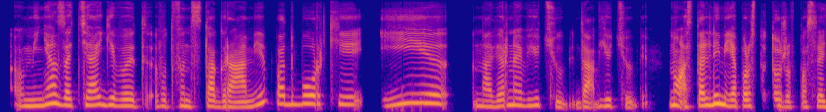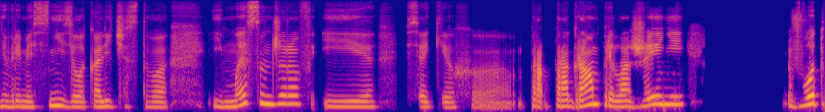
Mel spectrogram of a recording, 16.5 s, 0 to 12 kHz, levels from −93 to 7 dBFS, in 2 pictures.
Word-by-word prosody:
Э, - - -7
меня 195 +8 +3
затягивает 210 -4 -1
вот 180 -2 -8
в - - -8
"Инстаграме" 170 - 0
подборки 250 -2 -1 0.2
и, 265 +6 +1 0.3
наверное, 185 +4 -1
в 190 - -7
"Ютубе". 195 -6 -5
Да, 160 - -2
в - - -12
"Ютубе". 195 +7 -7 0.2
Ну, 210 0 +3
остальными 210 +8 +5
я 185 - +2
просто 185 +1 -2
тоже 190 -5 -3
в - - -26
последнее 165 +2 -3
время 165 -1 -1
снизила 165 -2 0
количество 160 -2 -3 0.4
и 170 -3 -5
мессенджеров, 250 - +3
и 165 0 -3 0.3
всяких, 155 -1 -7
э, 75 0 -10 0.2
про - - +2
программ, 180 +7 +4
приложений. 220 +6 +3 1.0
Вот 210 +8 +7
185 Hz, 120 wpm, -22 LUFS, 165-235 Hz, 1.0 s, Вот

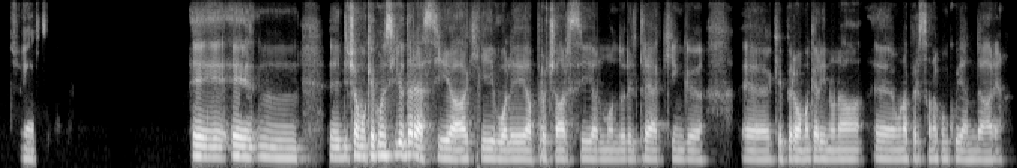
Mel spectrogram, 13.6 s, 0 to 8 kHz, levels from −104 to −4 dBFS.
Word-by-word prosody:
Cert 115 -3 -8 2.0
E 135 -3 +3
e 135 -3 +4
mhmm, 125 -3 -4 0.4
uhm, 130 -1 -1
diciamo, 130 +3 +3
che 145 +2 +5
consiglio 155 +2 +4
daresti 130 -6 +5
a 115 -1 +6
chi 120 +1 -3
vuole 115 0 +1
approcciarsi 110 +1 -1
al 110 -1 -2
mondo 110 0 -7
del 115 0 -9
trekking, 110 -2 -5 0.5
uhm, 105 -1 -3
che 115 +2 -7
però 115 0 +2
magari 115 +1 -2
non 110 0 -6
ha, 110 0 -1 0.3
uhm, 120 -2 -3
una 115 0 -2
persona 115 0 -6
con 115 -1 -10
cui 115 0 -6
andare? 105 0 -7
115 Hz, 130 wpm, -21 LUFS, 110-125 Hz, 2.0 s, a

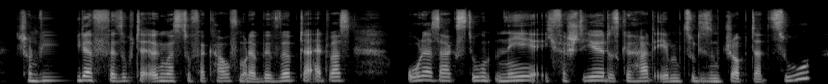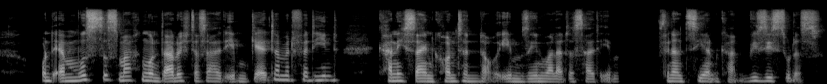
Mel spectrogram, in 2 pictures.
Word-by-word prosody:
schon 165 -2 -4
wieder 175 +2 -4
versucht 165 0 -1
er - - -1
irgendwas 160 +2 +1
zu - - +1
verkaufen 155 +1 -5
oder 135 -1 -3
bewirbt 150 +5 -5
da - - +1
etwas?“ 175 0 -1 0.5
Oder 195 +2 -4
sagst 175 -1 +5
du: 175 0 -8
„Ne, 175 +4 -2
ich - - 0
verstehe, 180 +1 +1
das 150 -1 +2
gehört 155 +2 -4
eben 145 +1 -6
zu 155 - +2
diesem 145 -1 -3
Job - - -5
dazu 195 - 0 0.6
und 170 -2 -6
er 155 - +1
muss 190 +7 +8
das 220 +1 +7
machen 185 0 -5
und 165 -4 -3
dadurch, 150 +4 +1
dass 145 - +1
er 150 - -5
halt 145 -2 -7
eben 135 -1 -8
Geld - - 0
damit 210 -2 -5
verdient, 195 +1 -6 0.4
kann 165 0 -1
ich 165 -2 +7
seinen 140 -1 +4
Content 145 0 -4
auch - - -10
eben 135 -2 -6
sehen, 135 +1 -4
weil 130 0 -5
er - - -3
das 135 -1 +2
halt 130 0 -6
eben 135 - -15 0.4
finanzieren 145 0 +1
kann.“ - - -10
Wie 170 - -6
siehst 160 0 +6
du - - -10
das? - - 0
160 Hz, 205 wpm, -25 LUFS, 145-175 Hz, 0.6 s, muss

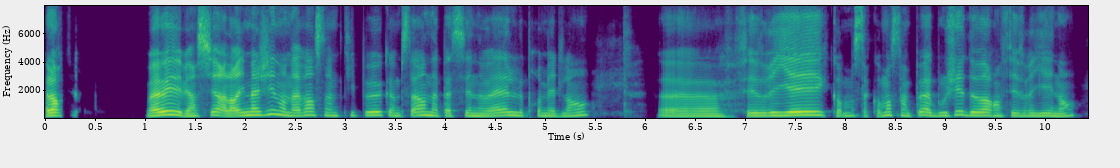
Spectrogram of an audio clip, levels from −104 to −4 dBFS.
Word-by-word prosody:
alors 205 +2 +6
tu - - -27 0.7
bah 205 +3 +7
oui, 255 -2 +7
bien 185 0 -1
sûr! 230 +5 +2
Alors, 185 -1 +4
imagine, 240 +7 +2
on 225 -5 +1
avance 230 +4 -1
un 210 -1 -3
petit 205 +2 -11
peu 225 +3 0
comme 190 -4 -7
ça. 225 - -1
On 235 - +1
a 205 - -2
passé 185 0 -5
Noël, 190 +5 0
le 205 - -4
1er 185 -2 -6
de 175 - -12
l'an. 210 +7 -4 0.7
Heu, 170 +1 -3 0.2
février, 215 +6 +3
commen 190 +2 -6
ça - - -7
commence 230 +3 -5
un 195 -3 -4
peu 230 +5 -3
à 220 - +2
bouger 205 +6 -3
dehors, 215 -2 +1
en 190 - -3
février, 185 -1 -4
non? 180 +4 -4
200 Hz, 205 wpm, -22 LUFS, 185-225 Hz, 0.7 s, bah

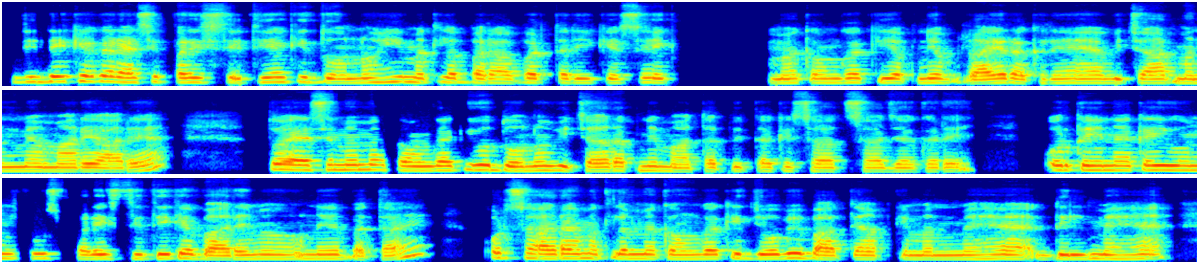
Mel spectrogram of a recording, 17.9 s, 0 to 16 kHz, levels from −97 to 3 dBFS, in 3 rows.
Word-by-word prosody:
जी 205 +2 -4
देखिए, 220 +3 +2
अगर 225 -2 +2
ऐसी 190 +2 +1
परिस्थिति 185 +1 0
है 200 - +2
कि 205 0 -4
दोनों 175 -1 -1
ही 205 +2 -2
मतलब 185 -1 -1
बराबर 170 0 0
तरीके 170 -1 -2
से 180 +3 -2
एक 175 - -7 0.5
मैं 165 +1 0
कहूँगा 170 +1 -1
कि 180 -1 0
अपनी 175 0 +1
अब 175 - -3
राय 155 +3 +4
रख 170 -2 -1
रहे 160 +1 -4
है, 165 0 0
विचार 165 0 -1
मन 160 -1 0
में 165 - +1
हमारे 155 0 +2
आ 145 -1 +1
रहे 160 +4 -1
हैं। - - -3 0.5
तो 230 - +4
ऐसे 205 0 +4
में 210 0 +3
मैं 215 0 0
कहूँगा 180 0 +3
कि 195 +3 -2
वो 205 - +7
दोनों 180 -1 +2
विचार 170 -3 +1
अपने 180 +1 -1
माता-पिता 155 0 -4
के 165 +1 -6
साथ 155 -2 -3
साझा 150 0 -3
करें 150 +6 -5 0.4
और 195 - +2
कहीं 195 -1 +3
न 190 0 +1
कहीं 200 0 +6
उनको 190 -1 +1
उस 190 0 -4
परिस्थिति 175 +1 +1
के 185 0 +2
बारे 155 -1 +2
में, 170 +1 -1
उन्हें 170 0 -1
बताएँ 270 - -3 0.3
और 210 - +1
सारा 190 -2 +3
मतलब 180 -1 0
मैं 180 0 +1
कहूँगा 175 0 +1
कि 180 - -1
जो 175 -1 +4
भी 200 +1 +6
बातें 155 -3 +1
आपके 155 0 -4
मन 155 0 0
में 160 +1 -1
हैं, 170 -2 -1
दिल 165 +1 +3
में 170 -1 +1
हैं, 175 +1 -3
175 Hz, 245 wpm, -23 LUFS, 165-190 Hz, 0.5 s, वो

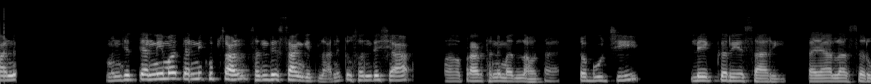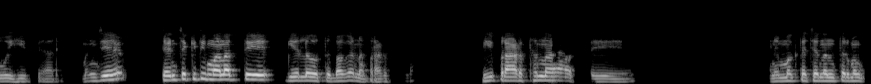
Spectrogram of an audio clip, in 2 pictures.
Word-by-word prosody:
आणि 410 - +5 0.9
म्हणजे 185 +5 +1
त्यांनी 235 +1 +5
मग 270 +1 +6
त्यांनी 255 +1 0
खूप 255 -1 -6
छान 230 -2 +5
संदेश 215 +1 +2
सांगितला 170 -10 0
आणि 165 - -10
तो 225 - -3
संदेश 200 +1 0
या 195 - 0 0.4
अ, 145 -1 -9
प्रार्थनेमधला 155 -3 -2
होता. 125 +5 -9 0.2
प्रभूची 180 +6 -4 0.6
लेकरे 175 -1 0
सारी, 135 -4 -4 0.3
तयाला 145 +1 -2
सर्वही 145 -2 -4
प्यारी, 130 0 -17 0.2
म्हणजे 200 - +3 0.4
त्यांच्या 210 +4 +3
किती 255 +1 -1
मनात 225 -1 +7
ते 230 -2 +9 0.3
गेलं 175 0 +1
होतं 165 -3 +1
बघा 160 +4 -1
ना, 160 - -5
प्रार्थना. 130 +1 -12 0.7
ही 170 - -2
प्रार्थना 180 +2 +2 0.2
असते. 135 -4 -11 1.7
आणि 145 - -6
मग 160 +1 -3
त्याच्यानंतर 165 -1 +1
मग 160 -1 -1
175 Hz, 135 wpm, -23 LUFS, 155-210 Hz, 1.7 s, ते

